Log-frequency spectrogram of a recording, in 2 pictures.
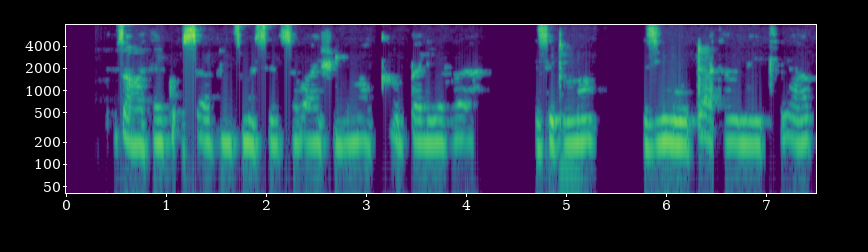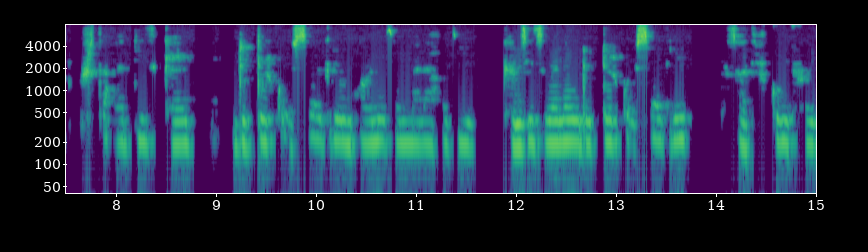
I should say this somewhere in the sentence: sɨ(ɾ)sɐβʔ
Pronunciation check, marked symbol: incorrect: l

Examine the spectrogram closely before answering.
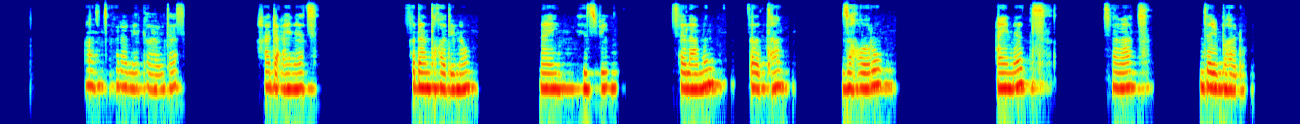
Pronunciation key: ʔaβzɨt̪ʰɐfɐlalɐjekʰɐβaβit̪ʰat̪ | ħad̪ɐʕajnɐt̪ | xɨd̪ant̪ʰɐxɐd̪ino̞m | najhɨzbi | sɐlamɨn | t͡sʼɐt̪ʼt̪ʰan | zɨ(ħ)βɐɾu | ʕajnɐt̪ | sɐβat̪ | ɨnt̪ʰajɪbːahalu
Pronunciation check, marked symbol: incorrect: x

